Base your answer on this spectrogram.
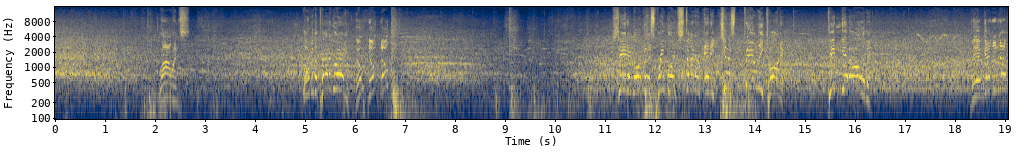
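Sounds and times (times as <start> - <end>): arena crowd cheering and shouting: 0.0 - 19.0
heavy thuds of bodies in ring: 0.2 - 3.9, 6.5 - 14.0.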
